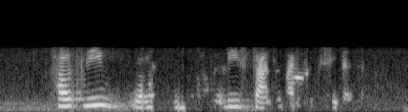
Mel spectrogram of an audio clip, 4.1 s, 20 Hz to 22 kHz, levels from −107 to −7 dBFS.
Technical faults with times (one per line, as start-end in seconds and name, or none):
0.00-4.08 G.729 codec
0.71-0.78 VoIP packet loss concealed by the speech codec
1.43-2.25 speech suppressed in double talk
2.67-3.67 speech suppressed in double talk
2.79-3.05 other side's voice leaking through
3.95-4.01 background gated by the echo canceller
